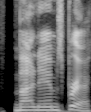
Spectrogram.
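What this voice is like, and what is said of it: Put-on southern cowboy accent. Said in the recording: “he always sort of has a southern accent”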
